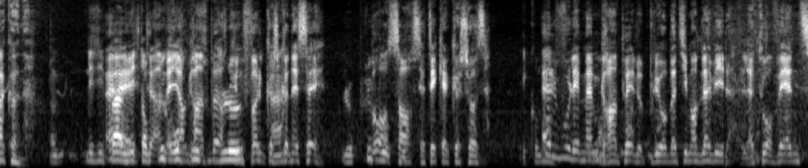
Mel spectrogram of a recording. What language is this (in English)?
French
